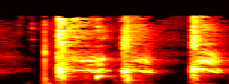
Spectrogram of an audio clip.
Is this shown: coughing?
yes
